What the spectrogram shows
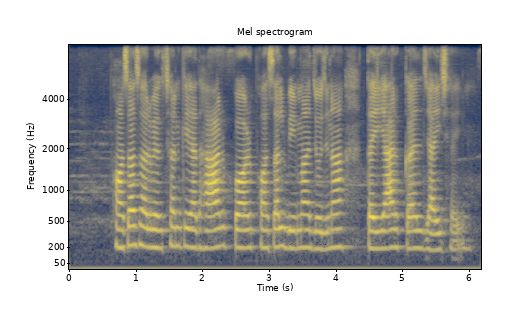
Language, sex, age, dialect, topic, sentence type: Magahi, female, 60-100, Western, agriculture, statement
